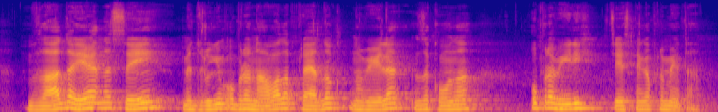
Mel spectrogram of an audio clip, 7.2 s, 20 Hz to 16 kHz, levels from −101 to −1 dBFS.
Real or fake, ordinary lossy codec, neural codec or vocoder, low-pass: real; none; none; 14.4 kHz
